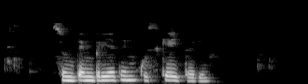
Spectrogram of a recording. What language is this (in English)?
Romanian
